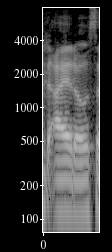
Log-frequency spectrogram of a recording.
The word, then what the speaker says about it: Eidos: Eidos or Eidos? – Eidos. – Oh, Eidos, yeah. – Yeah, and I'm like, I didn't know that was... I had no clue. It was Square owned Eidos until, like, the past year or so.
